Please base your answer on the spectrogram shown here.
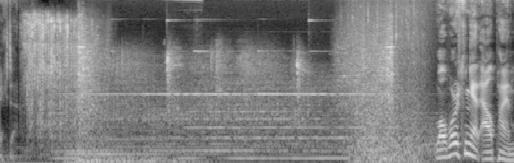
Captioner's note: impact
